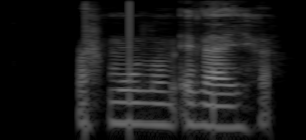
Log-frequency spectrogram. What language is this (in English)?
Persian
